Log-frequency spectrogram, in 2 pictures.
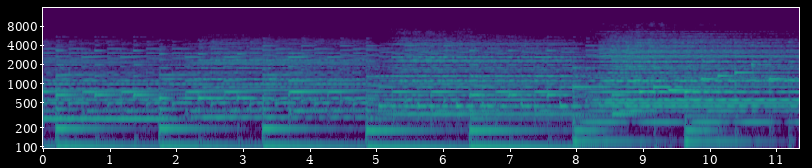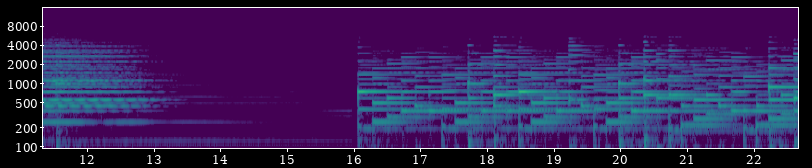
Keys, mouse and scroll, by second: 0.2 ctrl+z, 1.2 shift+middle click, 1.5 middle click, 1.9 shift+middle click, 2.7 Tab, 4.9 middle click, 6.4 shift+s, 7.2 Tab, 8.5 click, 8.9 click, 9.3 click, 9.6 click, 10.2 click, 10.5 click, 11.0 click, 11.4 click, 12.1 middle click, 14.9 click, 15.8 click, 16.2 click, 16.7 click, 17.1 click, 18.0 click, 18.8-19.9 middle drag, 20.4 ctrl+z, 21.2 click, 21.6 click, 22.2 click.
